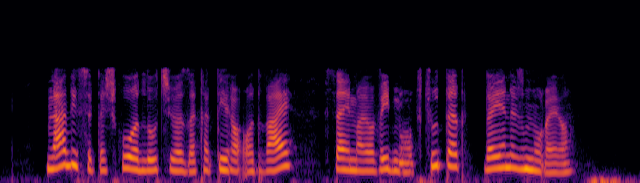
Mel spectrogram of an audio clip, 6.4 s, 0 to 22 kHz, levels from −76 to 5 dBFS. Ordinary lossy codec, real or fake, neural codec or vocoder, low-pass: none; fake; codec, 44.1 kHz, 1.7 kbps, Pupu-Codec; 5.4 kHz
